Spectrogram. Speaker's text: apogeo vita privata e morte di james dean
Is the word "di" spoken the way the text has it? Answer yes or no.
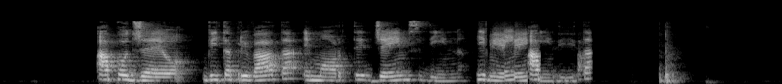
no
